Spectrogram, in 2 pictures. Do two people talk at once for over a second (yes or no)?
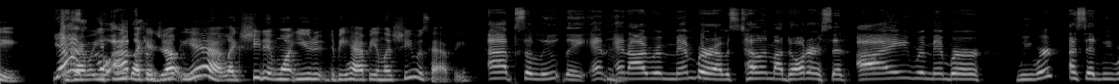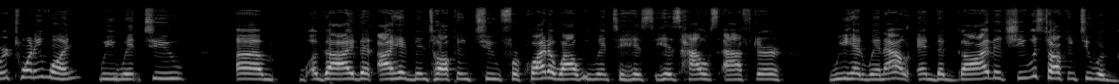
yes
